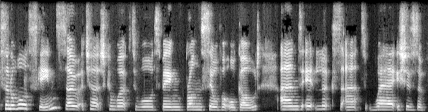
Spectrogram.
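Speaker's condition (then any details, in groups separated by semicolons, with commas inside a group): No condition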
